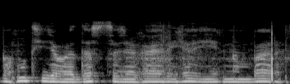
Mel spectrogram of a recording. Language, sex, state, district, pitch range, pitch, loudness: Chhattisgarhi, male, Chhattisgarh, Sarguja, 120-135 Hz, 125 Hz, -22 LUFS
